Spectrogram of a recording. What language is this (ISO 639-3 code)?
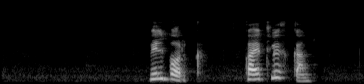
isl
